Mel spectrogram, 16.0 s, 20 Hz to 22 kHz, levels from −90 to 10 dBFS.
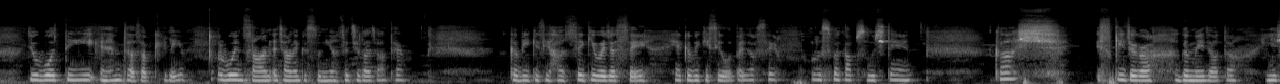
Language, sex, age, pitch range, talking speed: Urdu, female, 20-39, 215-240 Hz, 165 wpm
